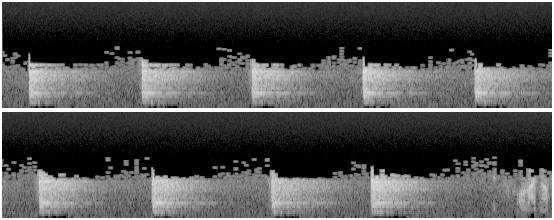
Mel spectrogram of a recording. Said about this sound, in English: Cover your ears, sir. Huh? The bolts and wing bolts that hold the door shut, they have to be tightened by hammering with a sledge. Cover your ears, sir.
